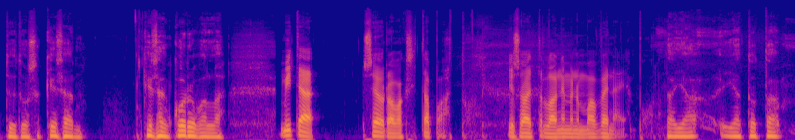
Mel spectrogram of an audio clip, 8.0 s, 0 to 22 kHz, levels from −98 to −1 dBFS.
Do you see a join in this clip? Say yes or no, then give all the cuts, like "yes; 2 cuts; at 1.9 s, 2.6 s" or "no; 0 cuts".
yes; 2 cuts; at 2.7 s, 6.7 s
